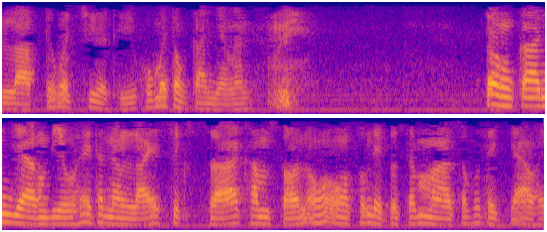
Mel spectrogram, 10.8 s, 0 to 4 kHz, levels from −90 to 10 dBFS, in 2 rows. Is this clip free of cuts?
yes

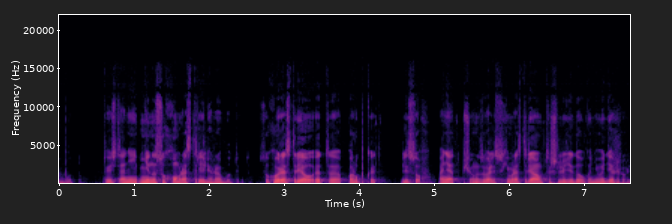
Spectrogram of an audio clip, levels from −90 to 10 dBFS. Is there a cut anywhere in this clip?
no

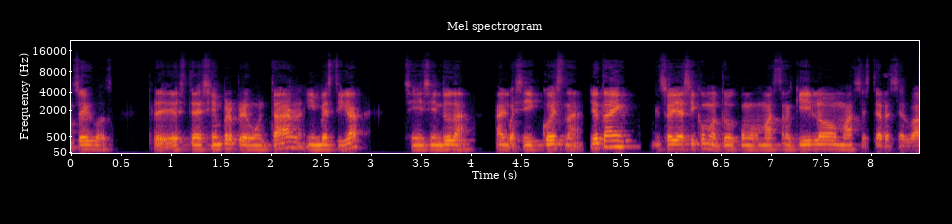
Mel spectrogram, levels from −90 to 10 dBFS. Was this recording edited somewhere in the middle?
yes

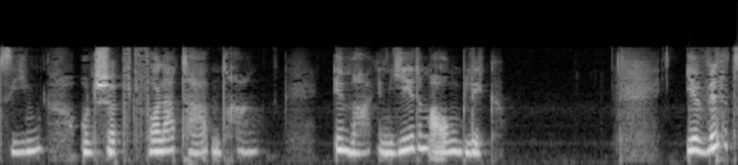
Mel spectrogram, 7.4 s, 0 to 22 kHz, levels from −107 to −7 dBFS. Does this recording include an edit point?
no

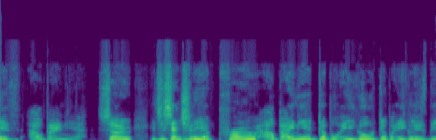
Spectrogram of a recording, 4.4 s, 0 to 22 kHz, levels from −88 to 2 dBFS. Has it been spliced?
no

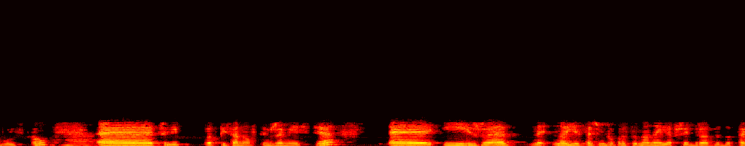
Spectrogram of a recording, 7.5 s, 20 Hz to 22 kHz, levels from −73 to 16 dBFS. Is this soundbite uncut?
yes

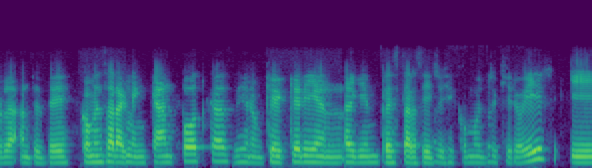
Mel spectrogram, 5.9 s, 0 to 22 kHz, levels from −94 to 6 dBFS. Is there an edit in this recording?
yes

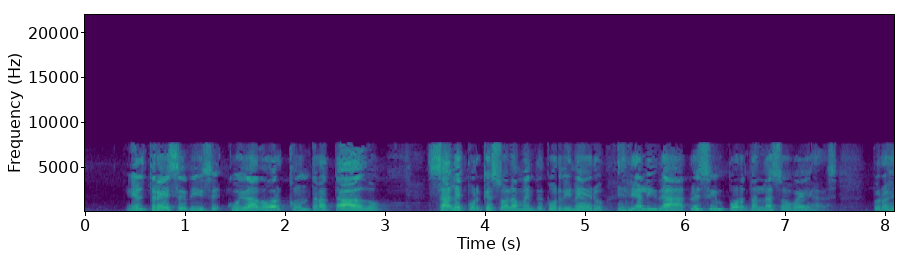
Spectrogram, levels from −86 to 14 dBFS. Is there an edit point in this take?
yes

